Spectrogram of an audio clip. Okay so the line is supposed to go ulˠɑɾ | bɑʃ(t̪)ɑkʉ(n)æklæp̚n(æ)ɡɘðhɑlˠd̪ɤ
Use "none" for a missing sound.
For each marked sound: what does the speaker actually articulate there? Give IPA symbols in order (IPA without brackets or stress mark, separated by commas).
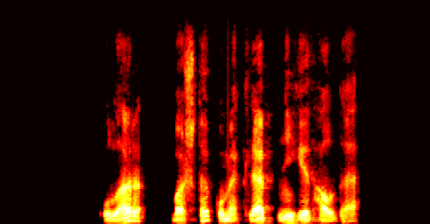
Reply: t̪, m, i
